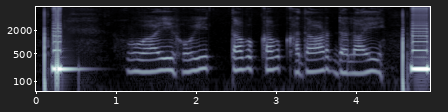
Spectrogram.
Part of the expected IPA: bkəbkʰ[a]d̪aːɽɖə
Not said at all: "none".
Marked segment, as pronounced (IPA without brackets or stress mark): ə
